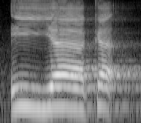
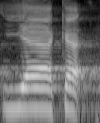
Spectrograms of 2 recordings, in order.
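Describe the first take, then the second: First: The y sound is held long and doubled. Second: The y sound is short and single. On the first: Worship is directed to God alone. The speaker calls it right. "iyyaka haruslah menggunakan syaddah" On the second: Worship is directed to the light of the sun. The speaker calls it wrong. "Tidak boleh seorang membacanya iyyaka"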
